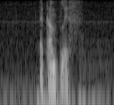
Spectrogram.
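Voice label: "accomplish", Nepalese, male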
